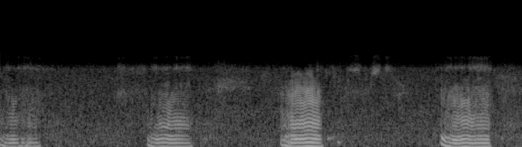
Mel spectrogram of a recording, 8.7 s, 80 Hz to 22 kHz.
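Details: A 4-month-old American bully puppy (also called an American bulldog pup) snoring loudly: three rough, buzzing snores about every 2.5 seconds with quiet breathing between them.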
